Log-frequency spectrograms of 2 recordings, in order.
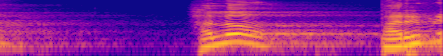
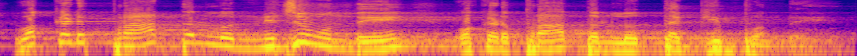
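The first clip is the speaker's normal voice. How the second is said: forceful preaching; 3 semitones lower, 8 dB louder than usual. Real, not acted. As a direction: drive the contrast home from the pulpit. Preacher stressing point to congregation.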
